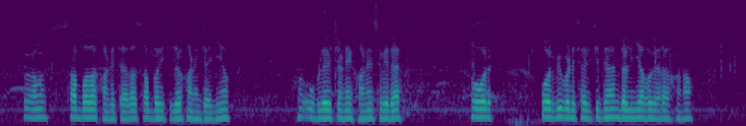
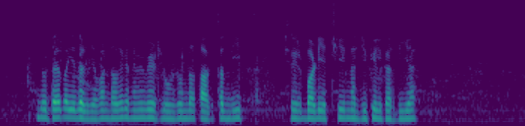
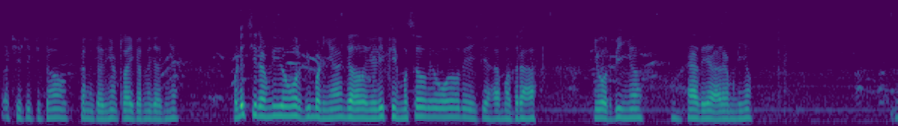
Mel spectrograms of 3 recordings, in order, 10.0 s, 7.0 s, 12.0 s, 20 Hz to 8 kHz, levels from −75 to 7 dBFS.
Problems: constant background noise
